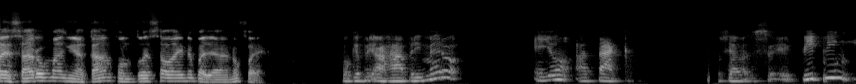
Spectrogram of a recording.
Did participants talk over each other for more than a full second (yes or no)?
no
